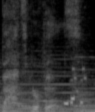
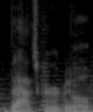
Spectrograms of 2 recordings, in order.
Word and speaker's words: Baskerville: It read, The Hound of Baskervilles. Hold on, am I pronouncing that right?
